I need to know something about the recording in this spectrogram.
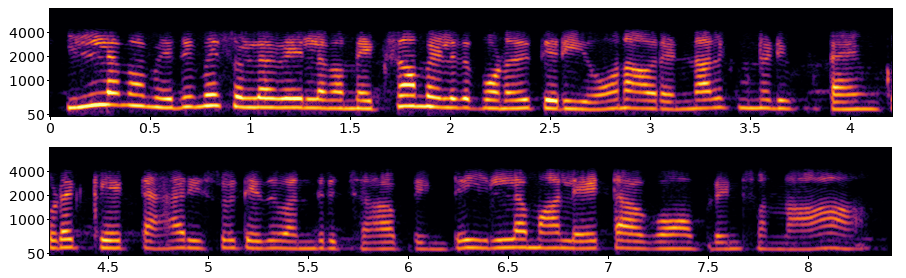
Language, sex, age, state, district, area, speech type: Tamil, female, 18-30, Tamil Nadu, Thanjavur, rural, conversation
